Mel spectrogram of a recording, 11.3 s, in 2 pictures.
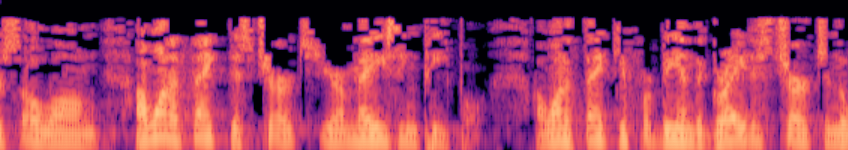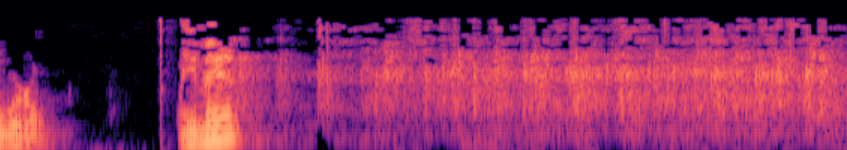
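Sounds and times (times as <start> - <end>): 
speech: 0.0 - 6.0, 6.8 - 7.4
audience clapping: 6.9 - 11.2.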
